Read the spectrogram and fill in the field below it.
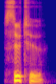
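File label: "sotho", British English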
